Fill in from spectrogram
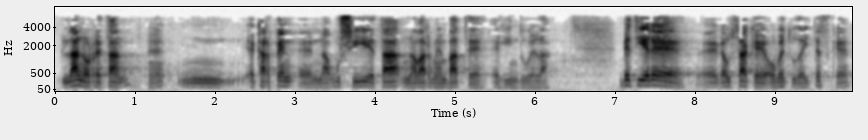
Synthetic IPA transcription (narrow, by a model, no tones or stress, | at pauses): lano̞re̞t̪an | e̞kaɾpe̞nːaɣ̞usie̞t̪anaβ̞aɾme̞mbat̪e̞ɣind̪ue̞la | be̞t̪ie̞ɾe̞ɣawsako̞β̞e̞t̪uð̞ajt̪e̞ske̞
